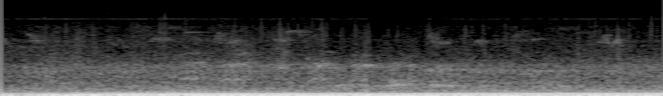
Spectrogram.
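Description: Manual car pulling away from a stop while the driver eases off the clutch and presses the accelerator, a steady loud low engine drone that holds level throughout, with faint background sounds above it.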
